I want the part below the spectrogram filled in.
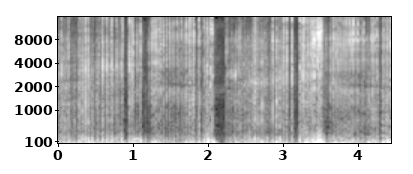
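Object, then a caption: Rhinestone sticker sheet. Long black acrylic nails scratch over the studs of a flat, thin gold rhinestone sticker sheet. The sound is a dense, crackly, bright scratching with a low rumble underneath, broken by a few brief pauses, and it dies away instantly each time the nails stop.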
